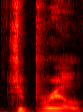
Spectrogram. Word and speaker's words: Jibril: summoned the nuke that was funny uh jabril jibril that was her name and it's spelled with a G it's like g-i-l-b-r-a-l no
